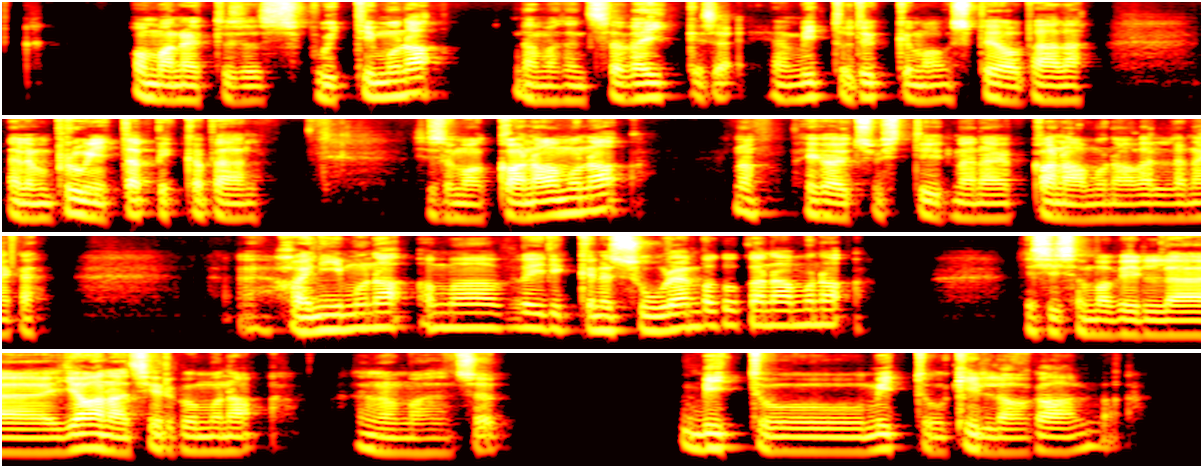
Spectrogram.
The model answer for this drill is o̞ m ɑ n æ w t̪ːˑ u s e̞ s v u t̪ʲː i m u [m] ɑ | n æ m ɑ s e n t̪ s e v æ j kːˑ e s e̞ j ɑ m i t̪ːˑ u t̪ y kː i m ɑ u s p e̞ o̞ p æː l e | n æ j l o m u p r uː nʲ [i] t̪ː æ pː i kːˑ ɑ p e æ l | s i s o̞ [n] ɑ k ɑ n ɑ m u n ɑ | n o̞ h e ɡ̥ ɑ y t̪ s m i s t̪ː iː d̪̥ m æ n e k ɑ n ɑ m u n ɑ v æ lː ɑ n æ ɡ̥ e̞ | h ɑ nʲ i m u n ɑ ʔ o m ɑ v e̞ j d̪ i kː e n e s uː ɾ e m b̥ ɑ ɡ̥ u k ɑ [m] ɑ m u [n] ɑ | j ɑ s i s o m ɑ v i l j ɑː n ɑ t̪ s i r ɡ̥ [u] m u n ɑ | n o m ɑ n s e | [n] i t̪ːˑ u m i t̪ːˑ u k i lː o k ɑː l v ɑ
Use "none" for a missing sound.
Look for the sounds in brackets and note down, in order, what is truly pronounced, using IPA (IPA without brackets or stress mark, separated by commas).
n, i, m, n, n, u, m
